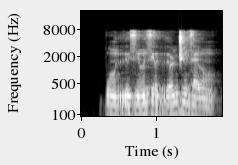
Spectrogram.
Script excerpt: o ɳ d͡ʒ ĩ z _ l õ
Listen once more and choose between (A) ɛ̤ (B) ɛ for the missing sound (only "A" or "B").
B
